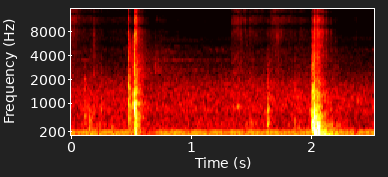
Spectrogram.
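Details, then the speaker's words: Kia Soul: a sharp pop as the door opens, caused by the door catching on a plastic piece in the door jamb; a common problem on this car. "is your Kia Soul making this popping sound when you open the door"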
